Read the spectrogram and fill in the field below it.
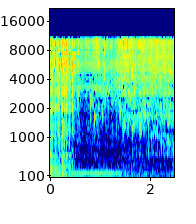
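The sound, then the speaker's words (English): Carbonated water is poured into a glass of red cabbage solution, starting with a brief sputtering burst and settling into a steady, hissing stream of liquid with no talking. “Well, it obviously spluttered a bit to begin with, but the colour difference is really obvious.”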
